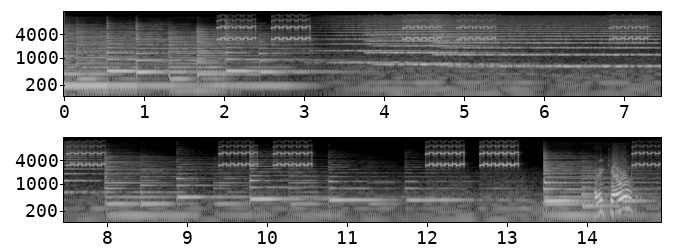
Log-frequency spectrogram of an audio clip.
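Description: A melodic phone ringtone plays repeatedly and fairly loud, with brief speech near the end.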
